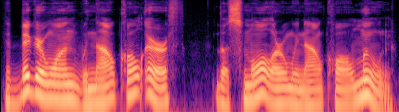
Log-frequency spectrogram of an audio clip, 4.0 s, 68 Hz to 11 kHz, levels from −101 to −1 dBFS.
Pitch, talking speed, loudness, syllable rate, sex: 115 Hz, 195 wpm, -17 LUFS, 4.7 syllables/s, male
